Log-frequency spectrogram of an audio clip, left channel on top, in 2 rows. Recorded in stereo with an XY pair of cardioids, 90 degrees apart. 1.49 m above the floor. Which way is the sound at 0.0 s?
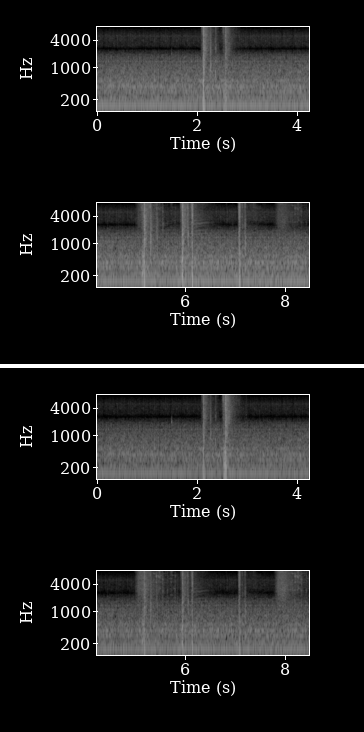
25° left.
